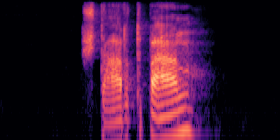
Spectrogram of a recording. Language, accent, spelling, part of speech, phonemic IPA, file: German, Austria, Startbahn, noun, /ˈʃtaʁtbaːn/, De-at-Startbahn.ogg
- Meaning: runway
